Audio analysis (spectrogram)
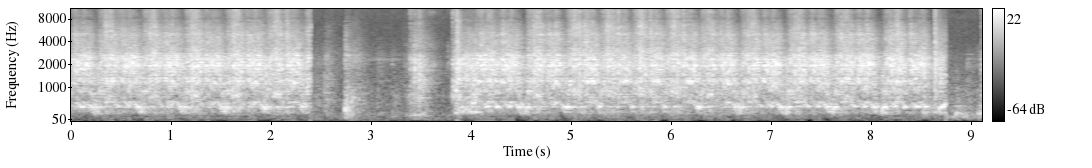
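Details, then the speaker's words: Renault Trafic, rebuilt junkyard C1J S 7000 engine unrun about 15 years, after a reversed gear is refitted: fast uneven cranking chuffs with brief catches that die away; it fires but never runs. Owner suspects flooding or valves. "comme ça là tu vois il entend il voudrait démarrer mais là je sais pas pourtant j'ai remis exactement pareil"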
